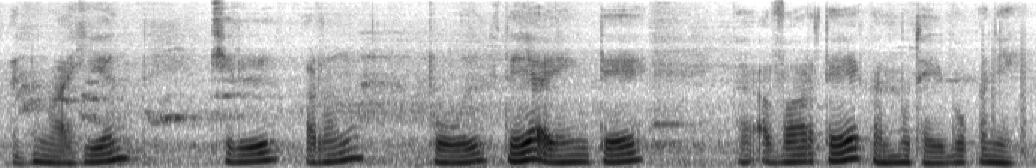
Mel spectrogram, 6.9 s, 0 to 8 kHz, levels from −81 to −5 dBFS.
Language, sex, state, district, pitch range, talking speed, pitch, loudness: Mizo, male, Mizoram, Aizawl, 115-145 Hz, 165 wpm, 120 Hz, -17 LUFS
